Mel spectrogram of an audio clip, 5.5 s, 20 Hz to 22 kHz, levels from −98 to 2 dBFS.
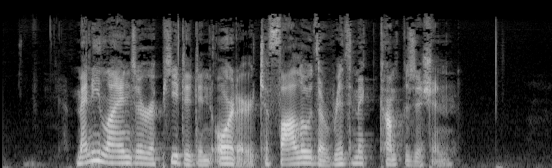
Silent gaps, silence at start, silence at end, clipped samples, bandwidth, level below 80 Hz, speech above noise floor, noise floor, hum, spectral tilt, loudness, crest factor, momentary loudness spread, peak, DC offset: none; 0.75 s; 0.55 s; under 0.1%; 15.5 kHz; -50 dBFS; 40 dB; -60 dBFS; none; -4.5 dB/octave; -19 LUFS; 18 dB; 9 LU; -2 dBFS; under 0.1%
